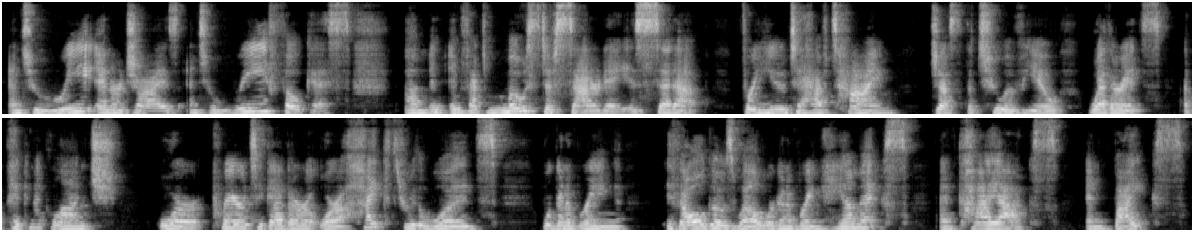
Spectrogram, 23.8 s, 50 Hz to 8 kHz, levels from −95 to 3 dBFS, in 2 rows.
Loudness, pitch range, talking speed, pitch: -18 LUFS, 180-225 Hz, 145 wpm, 200 Hz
